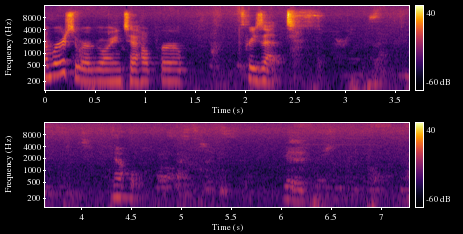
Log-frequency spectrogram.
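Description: A woman speaks through a microphone in a room.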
